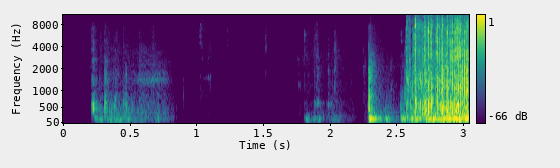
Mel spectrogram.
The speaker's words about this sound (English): Okay, I'll shuffle them up,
